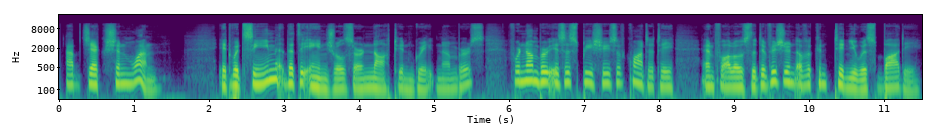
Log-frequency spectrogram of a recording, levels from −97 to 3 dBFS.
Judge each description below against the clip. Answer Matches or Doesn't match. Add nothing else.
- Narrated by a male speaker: Matches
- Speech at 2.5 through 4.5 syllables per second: Matches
